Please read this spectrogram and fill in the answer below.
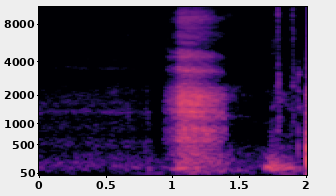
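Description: About a second of near silence, then one short breath drawn in between sentences, lasting about half a second.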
